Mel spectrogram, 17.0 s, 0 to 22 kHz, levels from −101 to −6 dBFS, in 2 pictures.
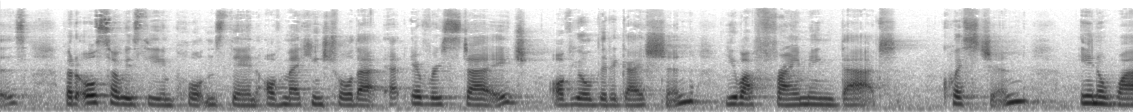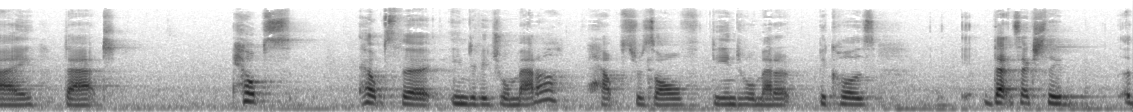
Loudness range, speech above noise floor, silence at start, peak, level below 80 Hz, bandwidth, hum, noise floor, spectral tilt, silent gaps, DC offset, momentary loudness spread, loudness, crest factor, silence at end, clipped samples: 2 LU; 25 dB; 0 s; -6 dBFS; -66 dBFS; 16.5 kHz; none; -54 dBFS; -5 dB/octave; none; under 0.1%; 13 LU; -29 LUFS; 22 dB; 0 s; under 0.1%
